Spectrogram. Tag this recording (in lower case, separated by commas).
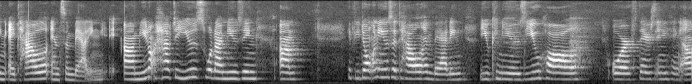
speech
